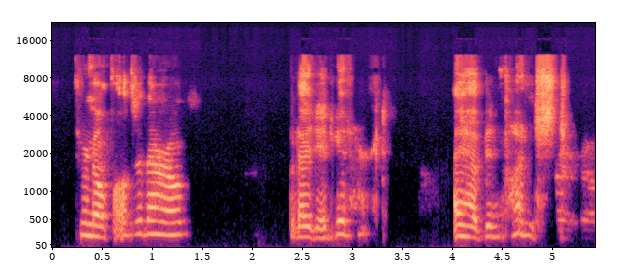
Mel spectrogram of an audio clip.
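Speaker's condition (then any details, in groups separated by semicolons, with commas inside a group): Cerebral palsy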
